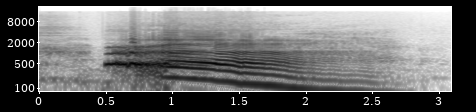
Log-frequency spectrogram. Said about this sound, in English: The story of Advent frees us to look at all that's going on in the American political situation and yawn. Okay? Let's all do a quick Advent yawn. Come on.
